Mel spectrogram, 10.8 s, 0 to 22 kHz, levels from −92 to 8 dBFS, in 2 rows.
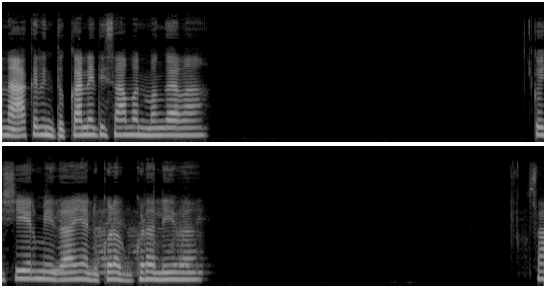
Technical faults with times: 5.84-7.56 feedback echo between two devices

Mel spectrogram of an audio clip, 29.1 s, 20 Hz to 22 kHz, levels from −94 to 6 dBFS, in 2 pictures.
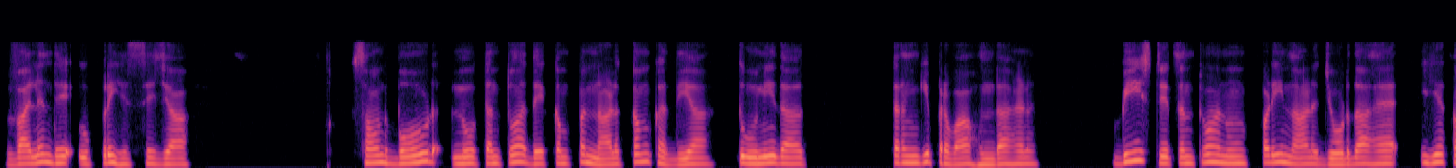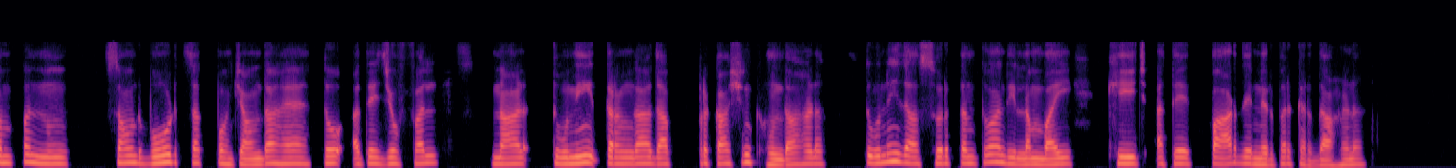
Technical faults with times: none

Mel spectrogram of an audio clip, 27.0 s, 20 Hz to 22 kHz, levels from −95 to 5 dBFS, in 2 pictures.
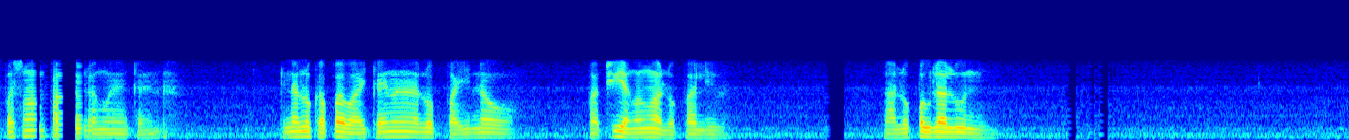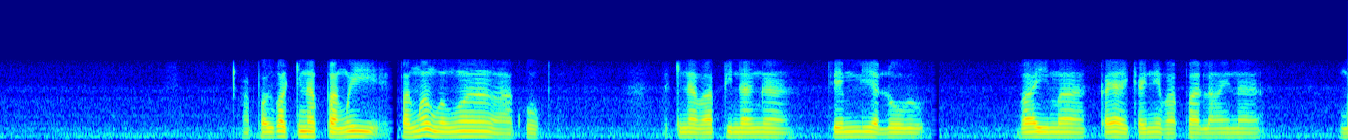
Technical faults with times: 0.32-0.92 packet loss with pitch repetition
8.26-8.44 packet loss with pitch repetition
10.68-11.16 packet loss with pitch repetition
17.38-17.46 packet loss with pitch repetition
22.82-22.88 packet loss with pitch repetition

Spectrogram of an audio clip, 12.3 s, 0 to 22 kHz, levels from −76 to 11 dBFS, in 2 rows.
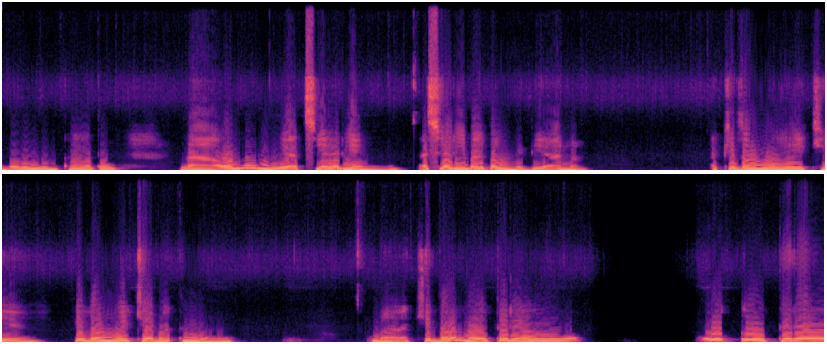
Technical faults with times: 0.00-12.34 hard clipping

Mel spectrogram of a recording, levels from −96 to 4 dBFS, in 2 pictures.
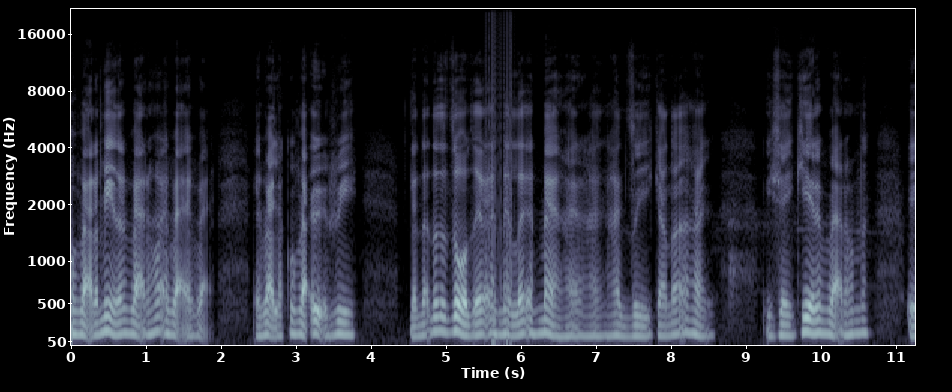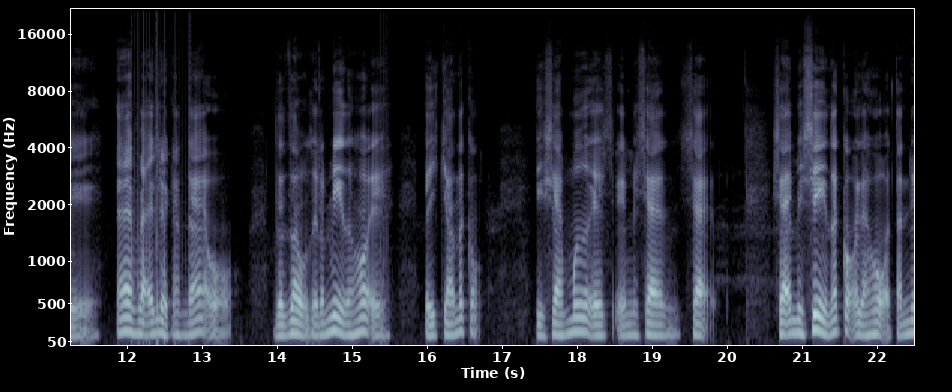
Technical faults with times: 5.49-5.91 processor overload crackle
12.04-12.83 processor overload crackle
15.33-15.65 processor overload crackle

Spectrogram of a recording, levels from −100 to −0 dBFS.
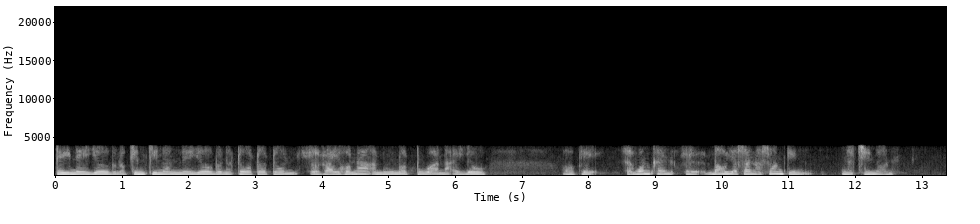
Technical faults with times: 0.00-13.38 G.729 codec
8.92-8.98 VoIP packet loss concealed by the speech codec
10.65-10.69 VoIP packet loss concealed by the speech codec

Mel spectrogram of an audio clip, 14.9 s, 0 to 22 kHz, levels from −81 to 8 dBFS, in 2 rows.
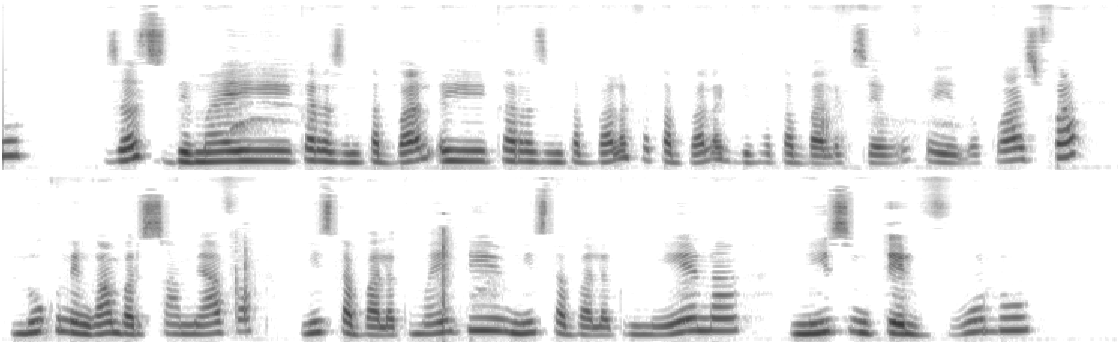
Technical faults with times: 0.00-14.87 WMA compression

